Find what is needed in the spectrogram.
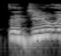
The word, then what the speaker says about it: Diguilio: Diguilio.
